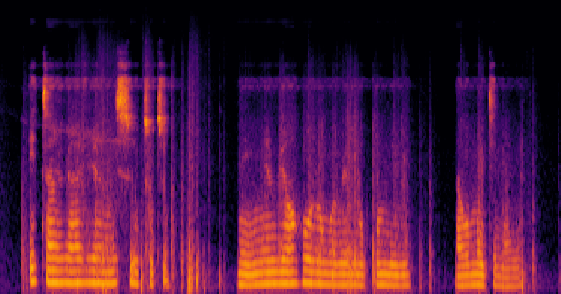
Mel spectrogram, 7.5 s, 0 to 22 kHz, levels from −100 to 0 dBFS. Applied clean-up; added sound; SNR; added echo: neural mask model RNNoise.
